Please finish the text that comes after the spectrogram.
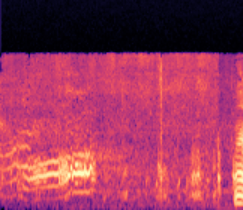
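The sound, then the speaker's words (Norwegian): A broody hen tending pheasant chicks makes a long, drawn-out clucking call, followed by a few softer clucks and faint chirping bits, with the farmyard otherwise quiet. “Nå som de hønene går der med fasankyllinger, så må en inn her og så se til, til de.”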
